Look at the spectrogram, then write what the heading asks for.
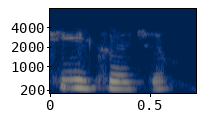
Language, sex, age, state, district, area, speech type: Kashmiri, female, 18-30, Jammu and Kashmir, Bandipora, rural, conversation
